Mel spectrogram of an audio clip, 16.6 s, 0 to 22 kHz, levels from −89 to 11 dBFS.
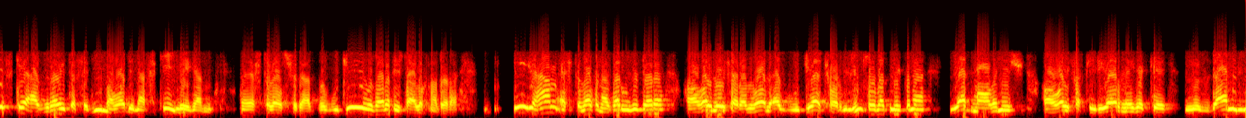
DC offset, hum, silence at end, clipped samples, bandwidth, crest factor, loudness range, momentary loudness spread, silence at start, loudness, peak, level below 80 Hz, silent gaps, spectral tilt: under 0.1%; none; 0 s; under 0.1%; 5.4 kHz; 10 dB; 2 LU; 6 LU; 0 s; -16 LUFS; -6 dBFS; -52 dBFS; none; -8.5 dB/octave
